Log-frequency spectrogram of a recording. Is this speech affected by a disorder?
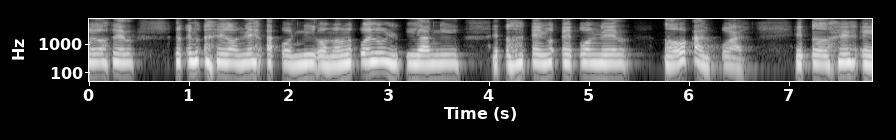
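Yes: Moebius syndrome, congenital.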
